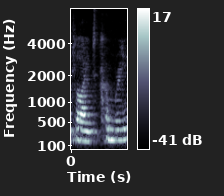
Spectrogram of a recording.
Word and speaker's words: Plaid Cymru: Along with the eight Labour PCCs and one Plaid Cymru, is that how you pronounce it?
